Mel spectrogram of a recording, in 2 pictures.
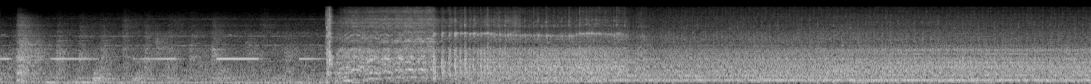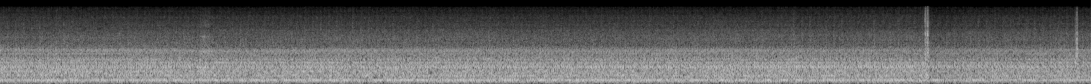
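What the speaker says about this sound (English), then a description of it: "Okay, I will start the generator." A generator engine starts with a brief rising crank, then settles into a steady, loud running drone with a constant low hum that continues unbroken to the end.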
